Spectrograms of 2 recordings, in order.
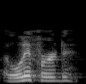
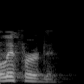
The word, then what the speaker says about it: Lyford: His last name may be pronounced Lifford. It's spelled L-Y-F-O-R-D.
